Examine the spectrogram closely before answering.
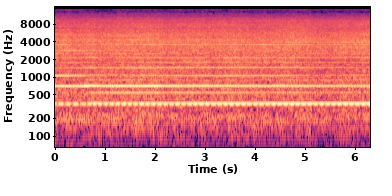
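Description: A CNC router spindle whines as it surfaces an MDF board.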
